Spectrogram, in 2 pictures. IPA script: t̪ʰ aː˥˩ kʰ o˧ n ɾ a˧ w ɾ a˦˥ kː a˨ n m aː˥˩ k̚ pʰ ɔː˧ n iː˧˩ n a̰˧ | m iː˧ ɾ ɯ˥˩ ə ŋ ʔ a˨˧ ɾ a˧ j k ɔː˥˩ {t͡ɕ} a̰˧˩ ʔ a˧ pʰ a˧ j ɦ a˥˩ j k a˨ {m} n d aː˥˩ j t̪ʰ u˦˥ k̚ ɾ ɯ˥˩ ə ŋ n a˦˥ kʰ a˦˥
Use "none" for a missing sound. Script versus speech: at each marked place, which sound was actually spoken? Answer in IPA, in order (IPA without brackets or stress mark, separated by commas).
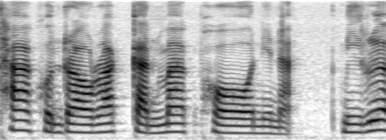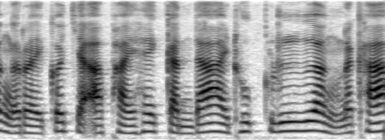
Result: t͡ɕ, none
